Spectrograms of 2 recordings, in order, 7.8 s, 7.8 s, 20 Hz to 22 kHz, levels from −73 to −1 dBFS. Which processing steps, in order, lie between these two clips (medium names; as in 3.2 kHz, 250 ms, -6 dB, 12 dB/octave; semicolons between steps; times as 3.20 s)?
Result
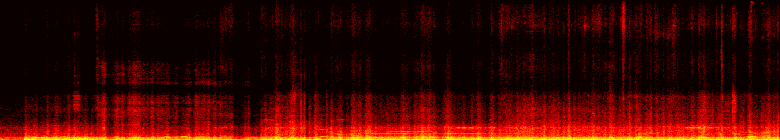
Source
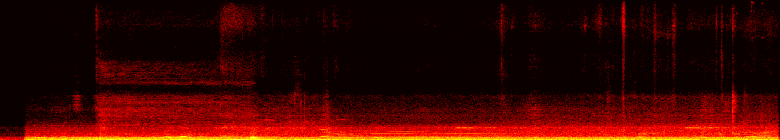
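4.06–4.51 s: peaking EQ 280 Hz -9 dB 0.91 oct; in parallel at +2 dB: peak limiter -17.5 dBFS, peak gain reduction 11 dB; on the sum: compressor with a negative ratio -19 dBFS, ratio -0.5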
